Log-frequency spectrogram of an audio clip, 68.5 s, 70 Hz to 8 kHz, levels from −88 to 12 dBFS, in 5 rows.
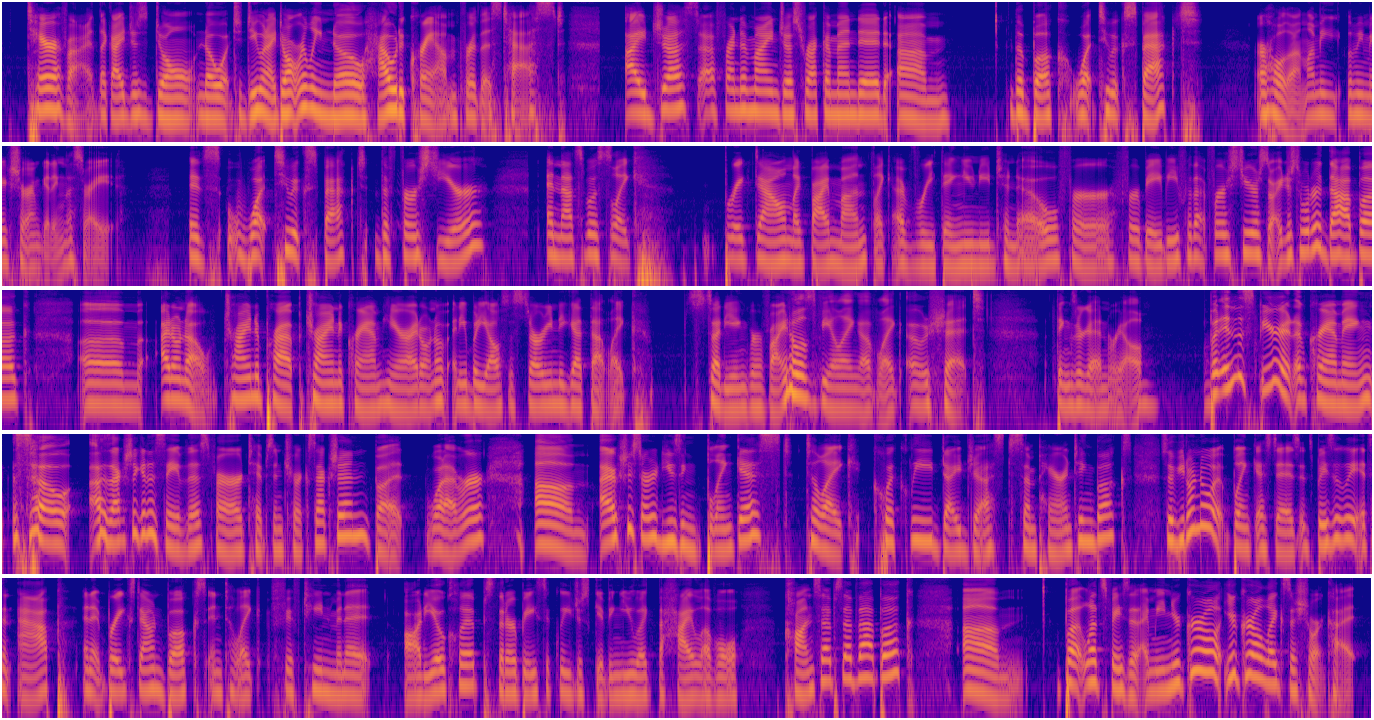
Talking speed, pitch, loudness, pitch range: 180 wpm, 175 Hz, -22 LUFS, 155-200 Hz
